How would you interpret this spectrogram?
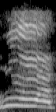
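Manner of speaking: shrill hammed-up baby wail, very high and loud; cartoon cry of someone fleeing; mock wail. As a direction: let out a mock crying wail. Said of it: "they just go".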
